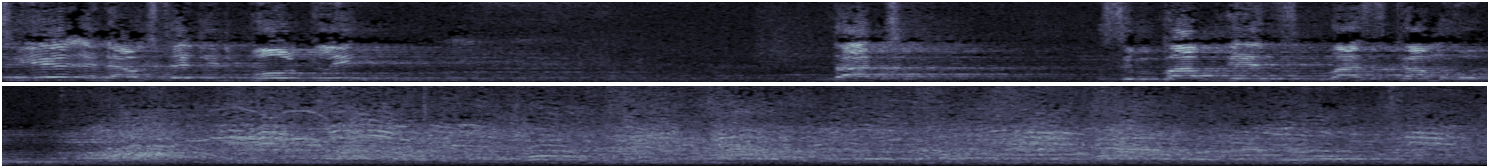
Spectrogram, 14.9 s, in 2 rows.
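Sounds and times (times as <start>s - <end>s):
speech: 0.6s - 2.0s, 4.2s - 4.8s, 5.5s - 8.4s
crowd jeering and chanting: 7.7s - 14.8s.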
